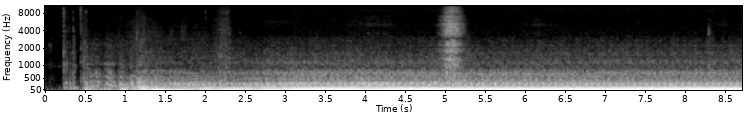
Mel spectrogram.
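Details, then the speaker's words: BMW 330d N57 (E90/E91/E92) just after fuel pump replacement, ignition cycled several times to bleed the pump. A short crank, then it fires right up and settles into a steady, even diesel idle with no misfire or rattle: normal start and idle. "yeah that's pretty much it it's fired right up no problemo"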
